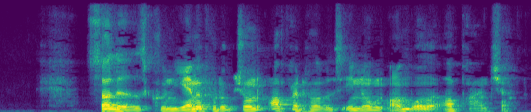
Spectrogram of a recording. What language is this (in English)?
Danish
